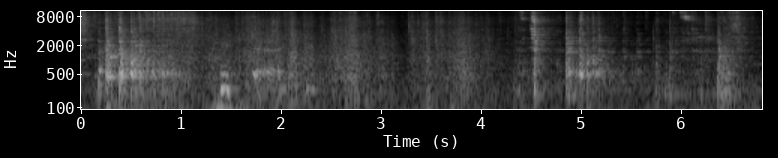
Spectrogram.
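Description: Scattered crackling and clinking pops, some sharper than others, in an irregular burst as dry ice cracks against a container.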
